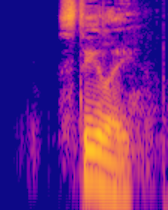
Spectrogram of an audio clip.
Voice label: "stele", en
